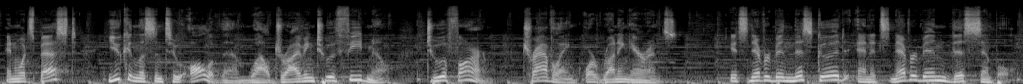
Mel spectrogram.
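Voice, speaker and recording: A man's voice: medium pitch, sing-song, normal speed. A man reading a polished, upbeat scripted promo as the show's announcer. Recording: soft guitar music underneath.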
